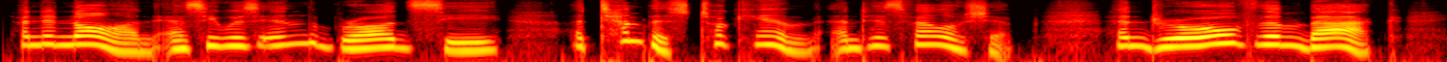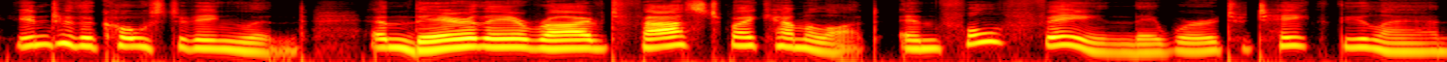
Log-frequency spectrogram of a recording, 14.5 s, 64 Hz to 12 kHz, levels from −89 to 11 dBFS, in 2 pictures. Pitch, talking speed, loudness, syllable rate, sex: 225 Hz, 170 wpm, -19 LUFS, 4.3 syllables/s, female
